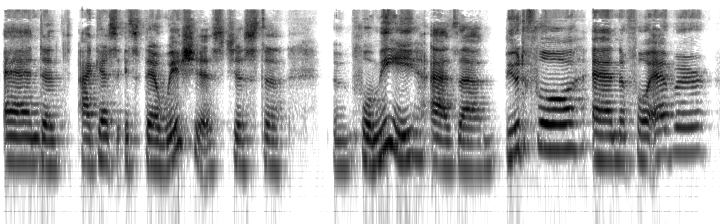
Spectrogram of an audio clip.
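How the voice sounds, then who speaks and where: A woman's voice: on the low side, expressive, slow. A woman from China, a holistic nutritionist guest on a podcast, speaking thoughtfully and sometimes searching for words. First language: Chinese. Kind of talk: podcast interview.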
